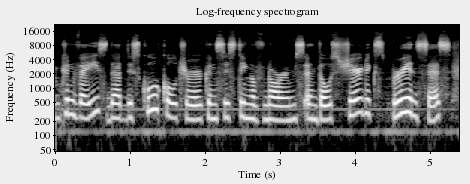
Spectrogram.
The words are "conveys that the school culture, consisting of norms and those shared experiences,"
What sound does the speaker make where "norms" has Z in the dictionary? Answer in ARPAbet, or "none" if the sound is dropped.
S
